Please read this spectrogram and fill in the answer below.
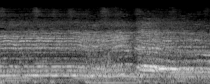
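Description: Church choir singing in long held notes, with a higher note coming in near the end.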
